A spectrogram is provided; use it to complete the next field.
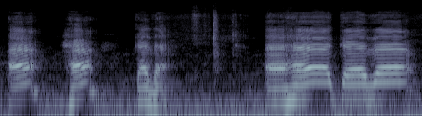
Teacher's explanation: Di a tu tak boleh tekan di ha dan tekan di kaf.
